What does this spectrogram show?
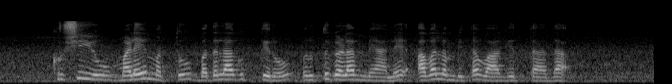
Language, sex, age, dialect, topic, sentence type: Kannada, female, 18-24, Central, agriculture, statement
